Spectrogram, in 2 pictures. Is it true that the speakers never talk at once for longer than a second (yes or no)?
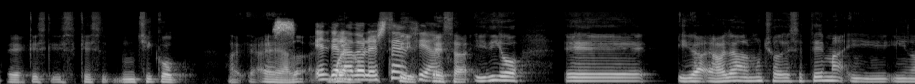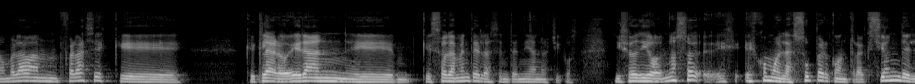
no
